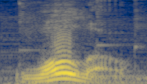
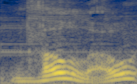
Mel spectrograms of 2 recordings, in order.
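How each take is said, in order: First: The word begins with a W sound. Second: The word begins with a V sound. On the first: The speaker calls it right. "is more accurately pronounced wolo" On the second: The speaker calls it wrong. "this Latin word"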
